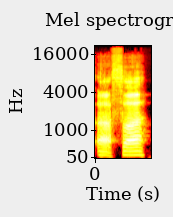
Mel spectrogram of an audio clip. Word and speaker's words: pho: I had a pretty good beef pho. Okay. Correct pronunciation, right, Bruntz?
